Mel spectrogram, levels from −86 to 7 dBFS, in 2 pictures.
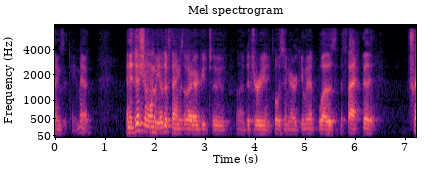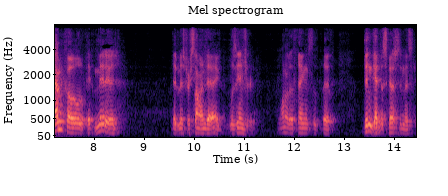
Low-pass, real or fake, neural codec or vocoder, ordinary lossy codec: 7.2 kHz; fake; codec, 24 kHz, 3 kbps, HILCodec; MP3, 48 kbps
